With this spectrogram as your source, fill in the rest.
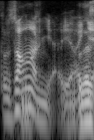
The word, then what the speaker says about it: lasagna: a top G G but you don't actually pronounce the G it's lasagna you put it in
